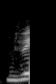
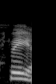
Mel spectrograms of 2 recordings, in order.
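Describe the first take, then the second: First: "V" as a voiced, buzzing "vee"; English letter "V", not F; heavy English V. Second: "V" softened to "fé"; letter "V" said the Indonesian way, with an F sound. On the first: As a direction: press into a heavy "V" sound. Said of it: "V itu dia harus berat". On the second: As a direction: say "V" as "feh". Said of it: "dalam bahasa Indonesia kan bacanya V". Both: Shown as a demonstration.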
